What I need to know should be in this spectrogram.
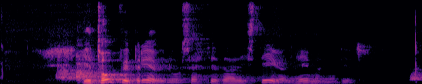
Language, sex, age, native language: Icelandic, male, 40-49, Icelandic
